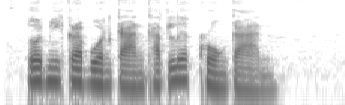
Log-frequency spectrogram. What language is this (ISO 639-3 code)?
tha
